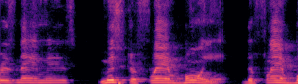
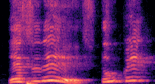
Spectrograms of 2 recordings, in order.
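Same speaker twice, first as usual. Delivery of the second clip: much higher, louder indignant comeback; exasperated retort; 9 semitones higher, 6 dB louder than usual. Acted. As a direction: fire back a high-pitched, scornful correction. Mock retort to a quoted claim.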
